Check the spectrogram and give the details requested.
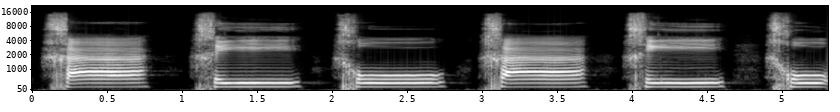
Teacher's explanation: ko itu dilafalkan dari tenggorokan juga tapi ujung tenggorokan tenggorokan paling luar atau paling atas k juga bahayanya dia punya sifat hams juga ya yaitu berupa · yaitu berupa nafas yang seperti mendengkur atau kayak ngorok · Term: huruf ko, huruf kho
